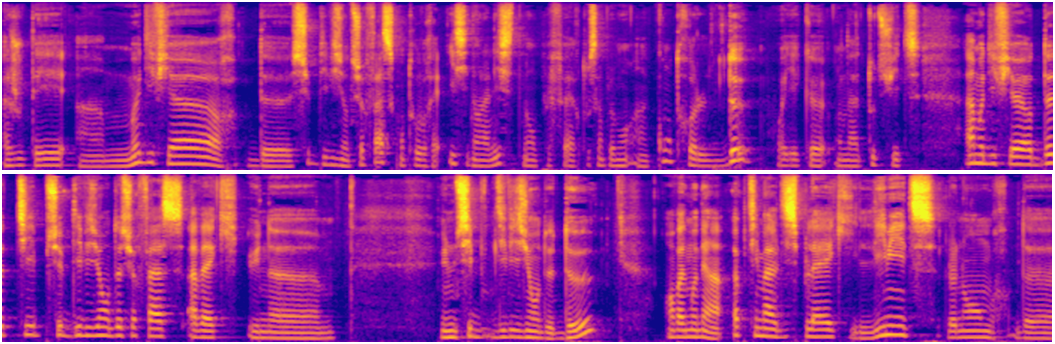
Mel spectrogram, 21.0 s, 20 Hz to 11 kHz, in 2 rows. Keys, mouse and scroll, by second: 0.3 click, 7.1 ctrl+2, 11.1 click, 15.2-15.9 scroll up 1, 15.9-17.8 scroll down 1, 17.8 click.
